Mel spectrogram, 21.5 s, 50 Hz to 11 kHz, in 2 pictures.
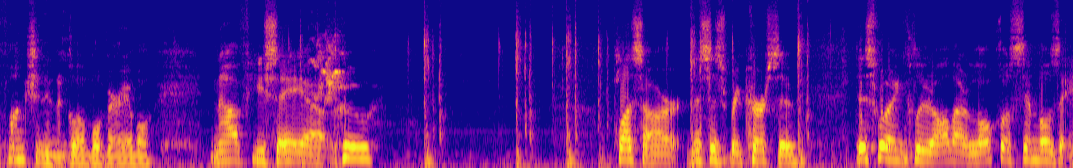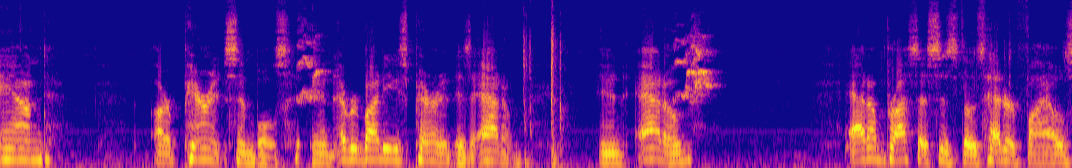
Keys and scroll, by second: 3.0-5.5 typing, 7.3 shift+;, 8.3 shift+0, 16.5 Return, 17.6 Page_Up, 21.0 ctrl+Down.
